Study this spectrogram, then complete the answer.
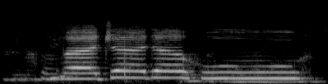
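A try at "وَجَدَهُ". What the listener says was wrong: Excellent. Mashallah. Your timing is really, really good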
